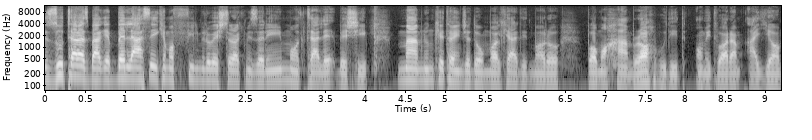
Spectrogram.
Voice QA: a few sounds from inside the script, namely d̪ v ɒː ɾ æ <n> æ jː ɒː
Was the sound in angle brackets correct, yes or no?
no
